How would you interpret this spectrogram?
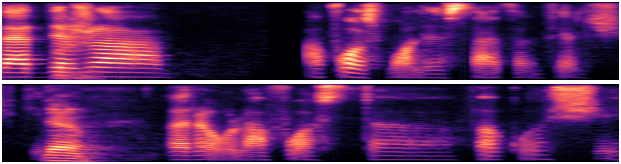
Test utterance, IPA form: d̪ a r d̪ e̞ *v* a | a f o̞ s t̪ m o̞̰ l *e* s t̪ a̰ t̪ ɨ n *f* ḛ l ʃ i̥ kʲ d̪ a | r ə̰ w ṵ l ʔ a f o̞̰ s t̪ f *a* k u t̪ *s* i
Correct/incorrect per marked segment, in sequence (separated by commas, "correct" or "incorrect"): incorrect, correct, correct, incorrect, incorrect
